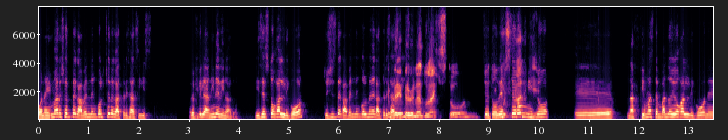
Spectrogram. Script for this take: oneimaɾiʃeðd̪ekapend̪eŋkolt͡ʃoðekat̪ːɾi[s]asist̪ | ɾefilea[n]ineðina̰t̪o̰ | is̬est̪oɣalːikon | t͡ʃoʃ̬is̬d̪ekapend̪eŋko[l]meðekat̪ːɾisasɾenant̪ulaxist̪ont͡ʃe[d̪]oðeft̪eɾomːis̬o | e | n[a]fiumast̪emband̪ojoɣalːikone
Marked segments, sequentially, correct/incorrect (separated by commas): correct, correct, correct, incorrect, correct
